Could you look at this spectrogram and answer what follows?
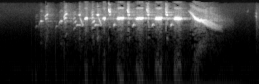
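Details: A European goldfinch sings for training captive birds: scattered high twitters merge into a rhythmic string of bright repeated chips, ending in a drawn-out falling rasp.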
